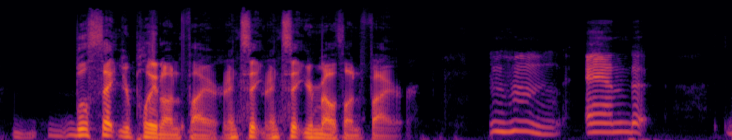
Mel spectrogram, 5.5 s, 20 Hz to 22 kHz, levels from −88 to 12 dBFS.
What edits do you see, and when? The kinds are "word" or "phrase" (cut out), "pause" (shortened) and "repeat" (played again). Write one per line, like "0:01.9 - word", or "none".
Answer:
0:01.9 - repeat
0:03.3 - pause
